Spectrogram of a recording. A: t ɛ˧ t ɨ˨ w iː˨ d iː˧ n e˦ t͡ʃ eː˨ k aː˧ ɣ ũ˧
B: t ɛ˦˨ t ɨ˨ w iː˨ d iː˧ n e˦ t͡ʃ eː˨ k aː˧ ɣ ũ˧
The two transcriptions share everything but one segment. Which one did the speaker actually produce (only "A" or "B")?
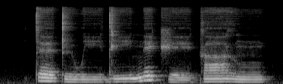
B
